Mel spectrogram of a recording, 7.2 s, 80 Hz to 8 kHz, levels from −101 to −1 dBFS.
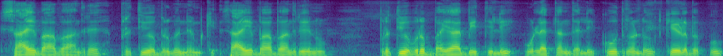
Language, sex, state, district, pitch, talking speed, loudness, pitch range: Kannada, male, Karnataka, Mysore, 90 Hz, 115 wpm, -20 LUFS, 80-95 Hz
